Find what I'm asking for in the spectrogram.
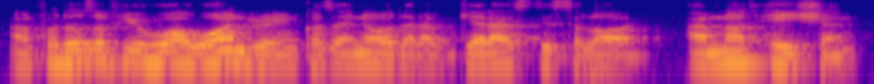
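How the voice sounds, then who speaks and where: A man's voice: mid-range voice, fairly even intonation, fast talker, darkish tone, poor audio. Man with a mixed Italian-French accent. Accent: multilingual, Italian and French mixed into English. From Italy. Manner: conversational, frequent fillers and restarts. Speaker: vlogger. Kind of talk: casual advice monologue to camera.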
